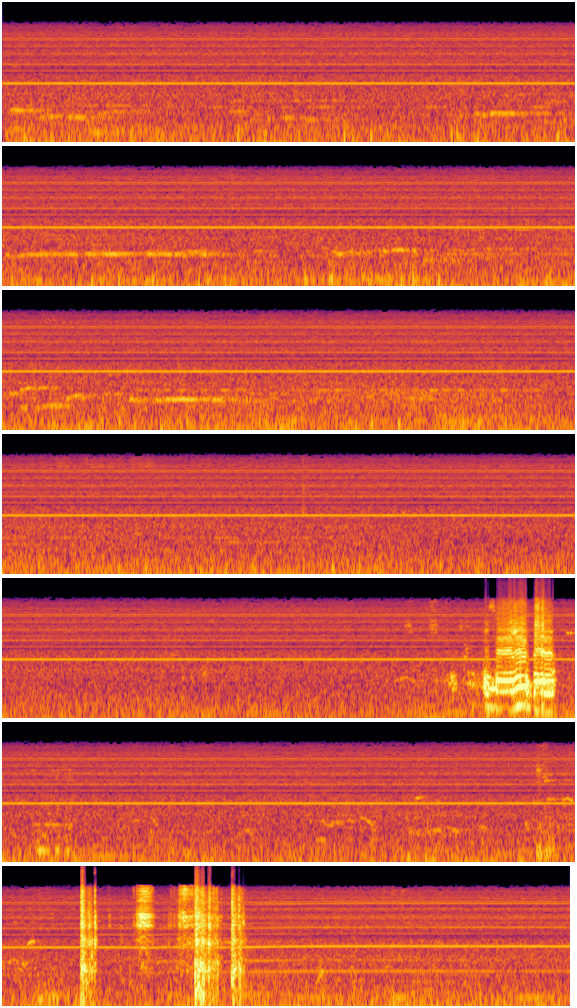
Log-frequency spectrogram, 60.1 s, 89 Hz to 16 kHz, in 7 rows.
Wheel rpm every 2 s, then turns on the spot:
0, 0, 0, 0, 0, 0, 0, 0, 0, 0, 0, 0, 0, 0, 0, 0, 0, 0, 0, 0, 0, 0, 0, 0, 0, 0, 0, 0, 0, 0.
none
